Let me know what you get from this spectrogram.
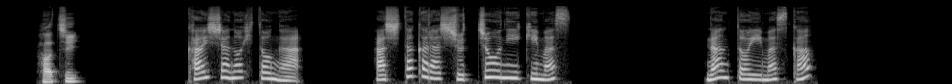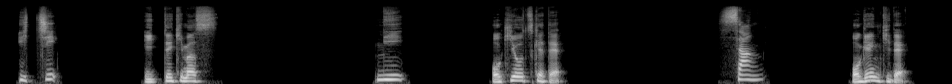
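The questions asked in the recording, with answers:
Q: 会社の人が明日から出張に行きます。何と言いますか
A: 2: お気をつけて。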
